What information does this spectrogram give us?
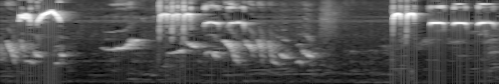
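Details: Sooty-headed bulbul, described as a lively fighter type, singing bubbly, downward-slurred whistled phrases in quick runs. Sharp, high repeated chirps come before and after the phrases.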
